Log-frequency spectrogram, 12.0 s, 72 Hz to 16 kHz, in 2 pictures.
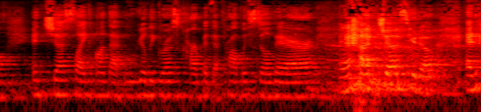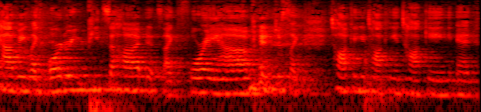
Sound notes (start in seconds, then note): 4.0 alumni laughing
